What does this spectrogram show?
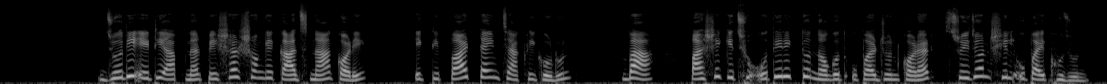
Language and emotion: Bengali, neutral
